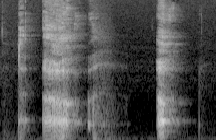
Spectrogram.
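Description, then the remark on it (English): A series of loud burps: a long drawn-out belch followed by a shorter one and a final abrupt burp after a brief pause, with no talking. “Burp life.”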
